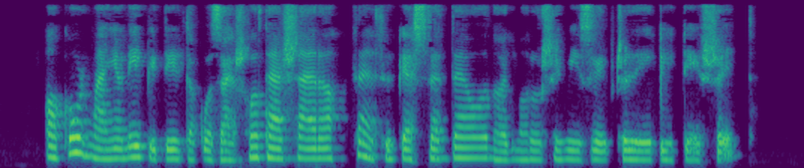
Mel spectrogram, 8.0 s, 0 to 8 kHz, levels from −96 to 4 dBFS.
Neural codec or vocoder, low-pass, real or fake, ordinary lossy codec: codec, 16 kHz, 2 kbps, X-Codec, HuBERT features, trained on balanced general audio; 7.2 kHz; fake; MP3, 48 kbps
